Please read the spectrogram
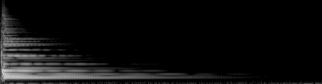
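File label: charango F minor up; Spectrasonics; Hans Zimmer Guitars VOL-2; CHARANGO CHD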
